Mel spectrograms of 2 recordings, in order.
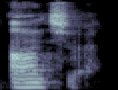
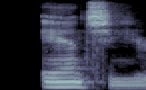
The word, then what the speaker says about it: Ancha: They and, and remember her name's Ancha. All right. Now I know Dean mispronounces it Anchi or, or Angie or something like that, uh, which is an Anglo Americanized version of it.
